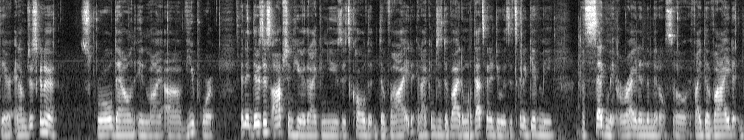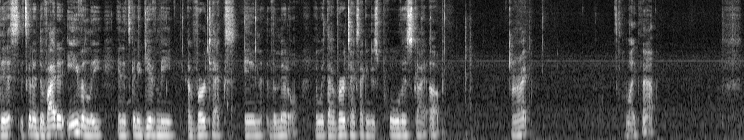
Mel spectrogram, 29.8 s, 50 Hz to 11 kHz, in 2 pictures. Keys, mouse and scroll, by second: 1.1 click, 2.6 click, 4.4-5.0 drag, 5.1 click, 10.3 click, 11.1 middle click, 11.6 F3, 12.9 ctrl+z, 13.4 click, 14.7 drag, 17.7 click, 18.5-19.0 drag, 19.4 1, 19.8 click, 20.3-20.7 middle drag, 21.7-23.3 drag, 23.5 middle drag, 24.2 F3, 25.7-27.2 drag, 29.5 middle click.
